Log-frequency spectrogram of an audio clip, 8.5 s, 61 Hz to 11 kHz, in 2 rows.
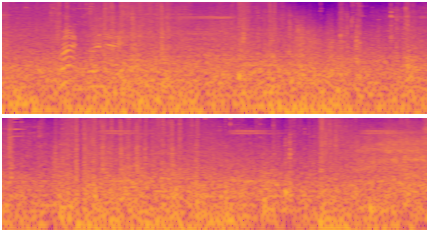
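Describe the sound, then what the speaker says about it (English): A frag grenade blast booms amid constant gunfire in the video game Space Marine 2, with loud, dense combat noise continuing for the whole stretch. "Frag grenade!"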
